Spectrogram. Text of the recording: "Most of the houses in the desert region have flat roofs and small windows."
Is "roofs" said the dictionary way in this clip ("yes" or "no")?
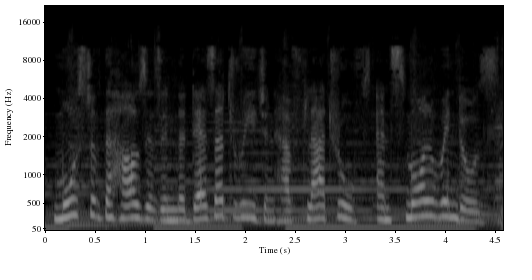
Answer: yes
